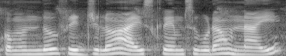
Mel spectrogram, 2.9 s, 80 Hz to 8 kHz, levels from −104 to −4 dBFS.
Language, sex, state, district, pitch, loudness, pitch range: Telugu, female, Telangana, Mahabubabad, 210 Hz, -18 LUFS, 200-220 Hz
